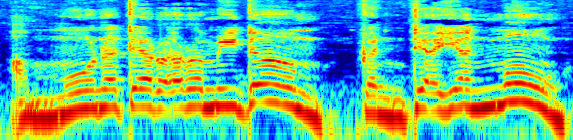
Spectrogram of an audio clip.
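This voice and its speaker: A woman's voice: fairly high pitch, animated, measured pace, a little mellow. A woman acting a young, blunt, nagging friend in an audio drama, with a Filipino accent. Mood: exasperated. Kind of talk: Ilocano audio drama dialogue.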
